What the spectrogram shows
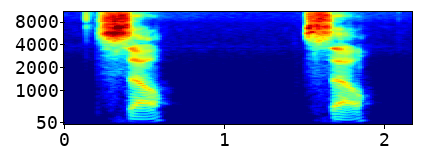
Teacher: Dark L sound at the end.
